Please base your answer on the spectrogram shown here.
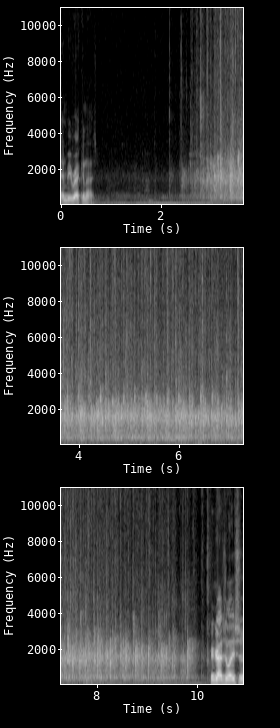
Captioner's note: applause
